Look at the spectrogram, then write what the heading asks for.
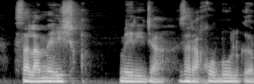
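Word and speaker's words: इश्क़: तो इश्क के क में नुक्ता है, अश्क के क में नुक्ता नहीं है।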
